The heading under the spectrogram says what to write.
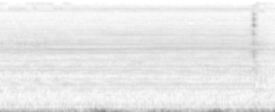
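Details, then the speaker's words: Denon CD player that plays but won't eject its disc: on power-up a low, steady motor whirr and hum with nothing engaging, then it stops. Stop, open/close and play buttons do nothing. "ng so I'll plug it in and switch it on oh and it makes a woring noise can you hear that it's now stopped woring stop doesn't do anything because it's stopped open close"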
